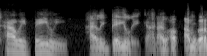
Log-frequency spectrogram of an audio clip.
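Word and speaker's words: Halle Bailey: that i think it i think you pronounced it haley barry not halle berry but haley berry oh yeah haley bailey oh it's hallie bailey highly bailey god i'm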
